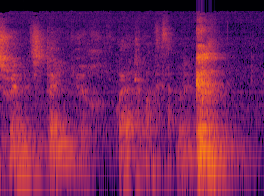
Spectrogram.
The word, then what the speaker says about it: Schweinsteiger: C'est pas Schwarzenegger, et c'est pas... moi, j'ai eu un mal fou à Non, prononcer. c'est Schweinsteiger.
